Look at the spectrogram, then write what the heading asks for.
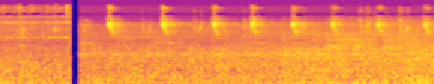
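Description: A small bird chirping over and over, short falling chirps about two a second, over a steady low background rumble. For the first second, before a sudden cut, there is only the low rumble with a faint thin high tone.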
